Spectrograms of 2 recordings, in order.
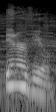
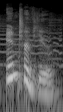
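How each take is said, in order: First: The T after the N is dropped. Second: The T after the N is clearly pronounced.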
